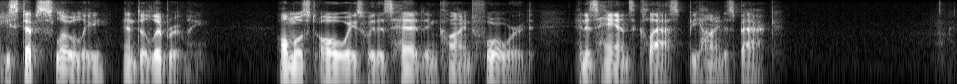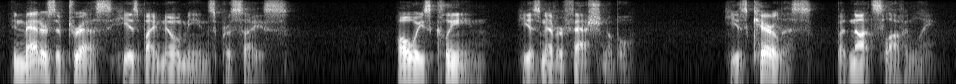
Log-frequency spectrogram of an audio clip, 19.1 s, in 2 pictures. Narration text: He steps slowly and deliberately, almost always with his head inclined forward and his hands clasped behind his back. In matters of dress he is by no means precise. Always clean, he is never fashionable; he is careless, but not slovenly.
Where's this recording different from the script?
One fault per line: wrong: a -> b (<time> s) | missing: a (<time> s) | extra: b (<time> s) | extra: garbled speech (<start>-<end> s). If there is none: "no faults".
no faults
